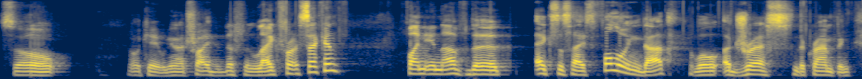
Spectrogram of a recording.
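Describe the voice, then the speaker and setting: Speaking at medium pitch and a moderate pace, an Eastern European-accented man works as a fitness coach leading a casual follow-along mobility routine. He's just finished a workout, still sweaty, and jokes about his own tight muscles. The delivery is relaxed and self-deprecating.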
